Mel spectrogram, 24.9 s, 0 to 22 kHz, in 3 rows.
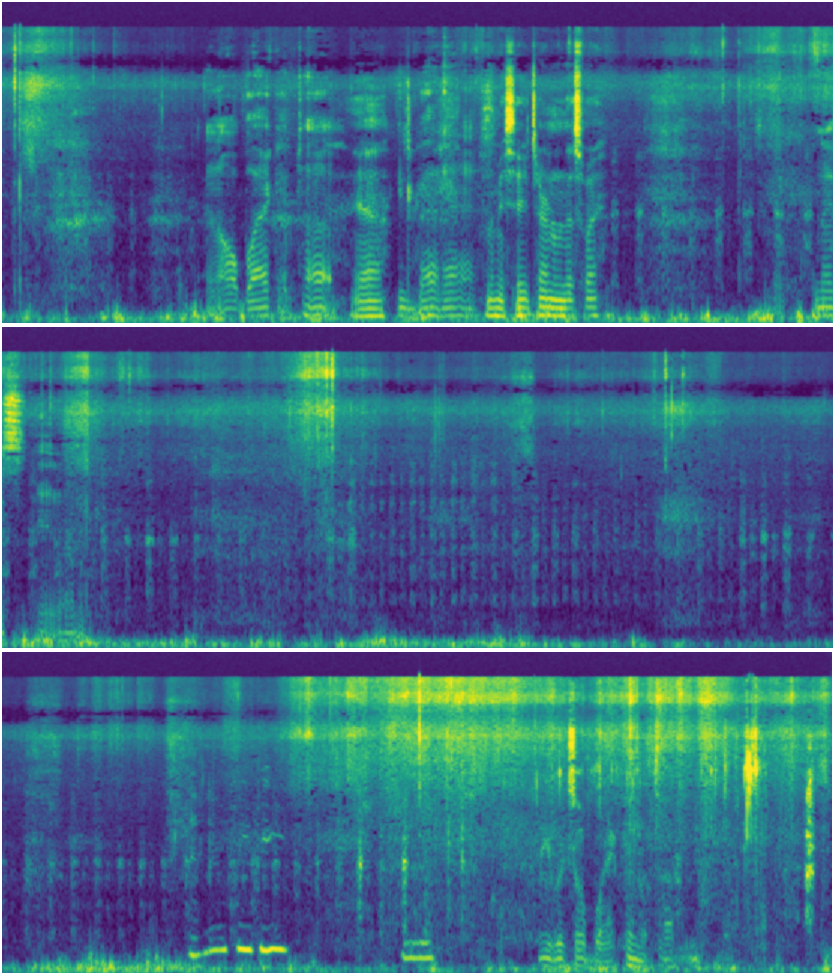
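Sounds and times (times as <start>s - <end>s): low rumble on microphone: 0.0s - 24.9s
dog panting: 4.4s - 24.9s.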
